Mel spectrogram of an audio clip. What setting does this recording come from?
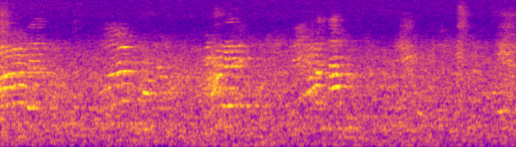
residential area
